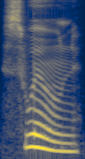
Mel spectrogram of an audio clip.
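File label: "swoon", English word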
